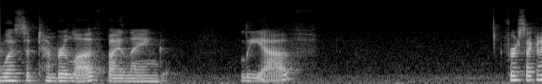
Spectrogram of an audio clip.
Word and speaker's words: Leav: september love by lang liav for a second i almost pronounced her name believe and she she has said it many times that that is not how her name is pronounced amazing poetry book love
